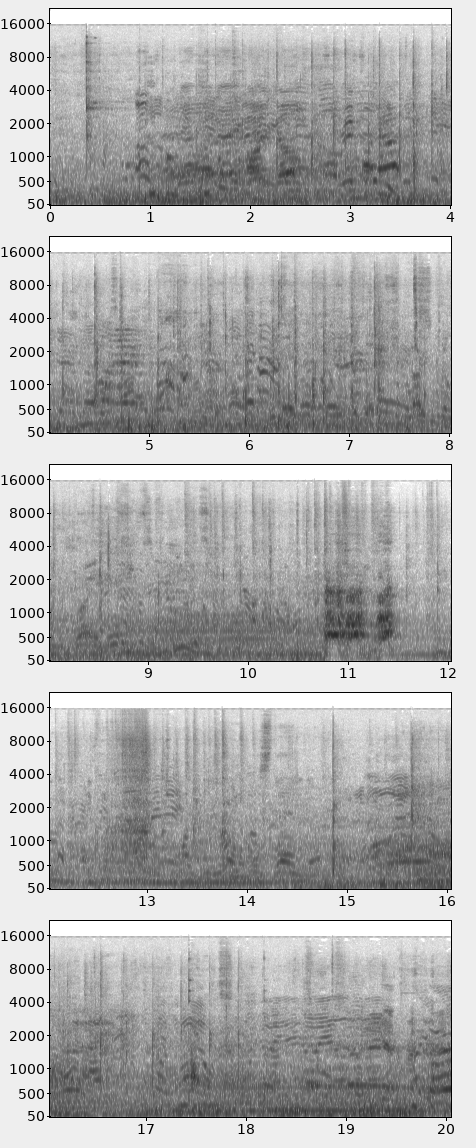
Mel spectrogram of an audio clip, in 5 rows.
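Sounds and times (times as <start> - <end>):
spectators chattering: 0.0 - 20.0.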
